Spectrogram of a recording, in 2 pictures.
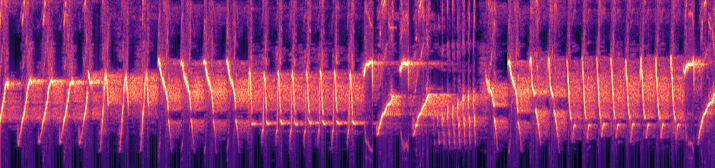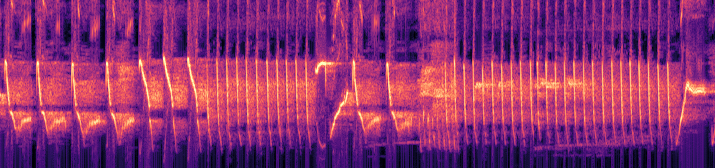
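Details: A caged canary delivers jerit-jerit, or screaming, song: long, shrill rolling trills alternating with fast runs of rising whistles and buzzy rattles, sustained and very loud throughout.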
